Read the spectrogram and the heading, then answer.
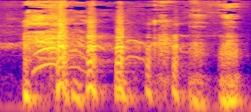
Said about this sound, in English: I'm about to cough.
